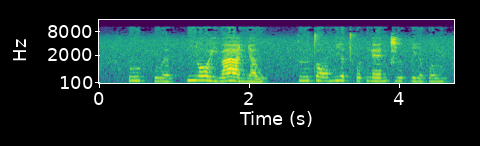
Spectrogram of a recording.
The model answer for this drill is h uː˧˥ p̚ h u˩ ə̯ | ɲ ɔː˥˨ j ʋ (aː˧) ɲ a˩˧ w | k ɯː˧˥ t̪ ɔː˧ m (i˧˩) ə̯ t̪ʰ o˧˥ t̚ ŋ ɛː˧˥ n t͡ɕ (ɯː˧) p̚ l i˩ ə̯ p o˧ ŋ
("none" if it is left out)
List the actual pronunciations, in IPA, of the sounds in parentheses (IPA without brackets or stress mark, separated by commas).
aː˥˨, i˥˨, ɯː˧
